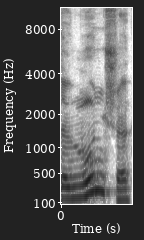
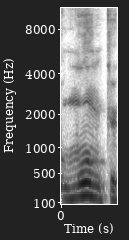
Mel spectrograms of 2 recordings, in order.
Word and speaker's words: Munch: tout de suite hein je vais prononcer le nom à la française Munch sachant qu'en norvégien c'est plutôt Monk que l'on dit hein mais voilà le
